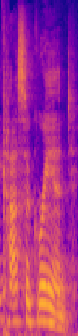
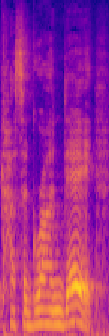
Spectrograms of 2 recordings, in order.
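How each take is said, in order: First: Grande ends without a final vowel sound. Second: Grande ends with a pronounced final vowel. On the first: This is how locals say it. The speaker calls it right. "we say Casa Grande here in Arizona" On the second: This is how it looks from the spelling. The speaker calls it wrong. "the way it's printed, you would say Casa Grande"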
